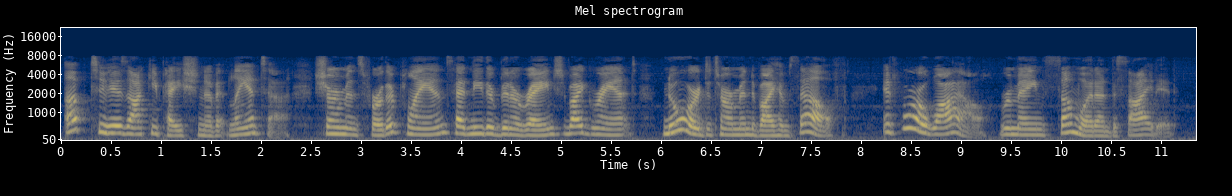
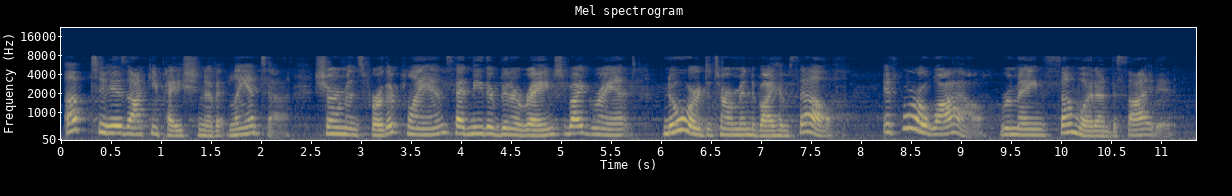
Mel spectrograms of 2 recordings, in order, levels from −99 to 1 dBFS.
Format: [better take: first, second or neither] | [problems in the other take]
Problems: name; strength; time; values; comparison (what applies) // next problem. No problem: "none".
first | room echo; dies away in 2 s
